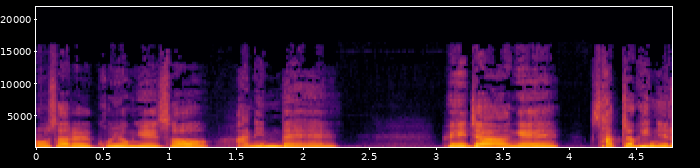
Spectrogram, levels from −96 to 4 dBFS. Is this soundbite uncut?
no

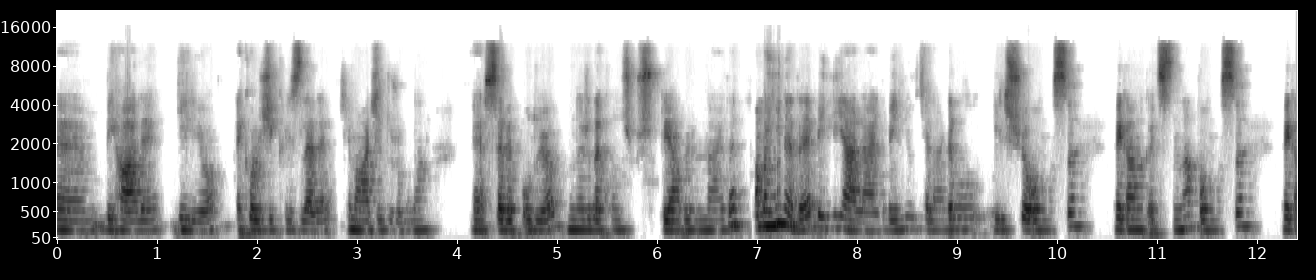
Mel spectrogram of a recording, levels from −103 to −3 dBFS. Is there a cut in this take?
yes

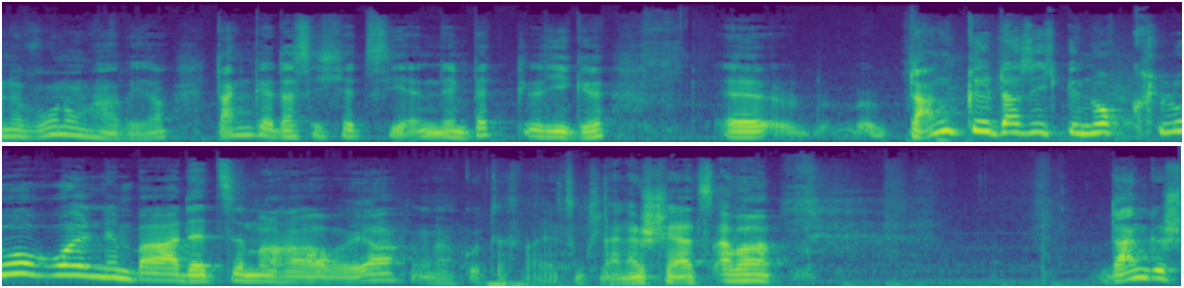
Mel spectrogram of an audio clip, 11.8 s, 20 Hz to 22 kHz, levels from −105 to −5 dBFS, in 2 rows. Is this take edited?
no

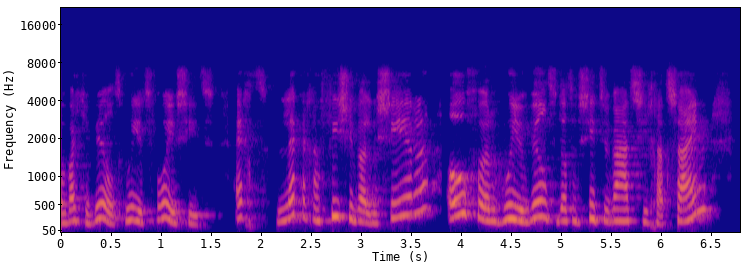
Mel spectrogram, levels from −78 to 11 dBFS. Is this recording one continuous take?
no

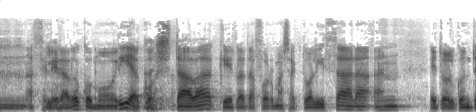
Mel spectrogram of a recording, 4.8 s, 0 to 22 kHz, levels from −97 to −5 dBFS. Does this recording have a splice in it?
yes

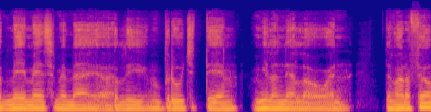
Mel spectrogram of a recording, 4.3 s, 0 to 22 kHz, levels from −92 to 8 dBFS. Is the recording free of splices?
no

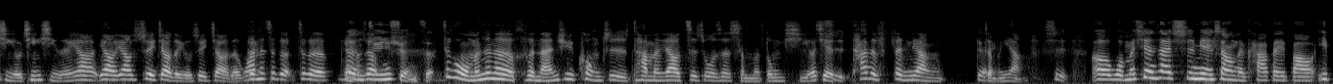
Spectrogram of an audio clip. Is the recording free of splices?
no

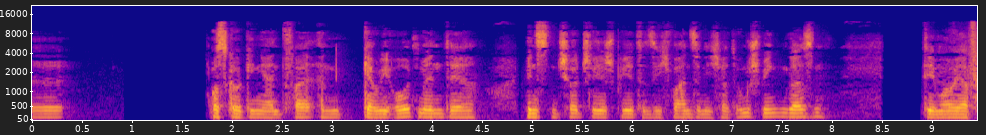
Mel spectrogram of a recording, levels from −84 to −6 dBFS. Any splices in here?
yes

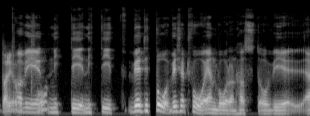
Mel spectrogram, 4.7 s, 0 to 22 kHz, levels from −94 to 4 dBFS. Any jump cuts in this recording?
no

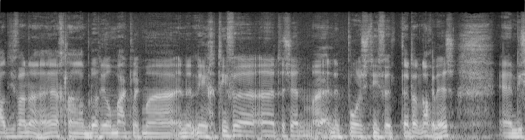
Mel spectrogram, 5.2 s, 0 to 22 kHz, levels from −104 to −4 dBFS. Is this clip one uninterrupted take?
no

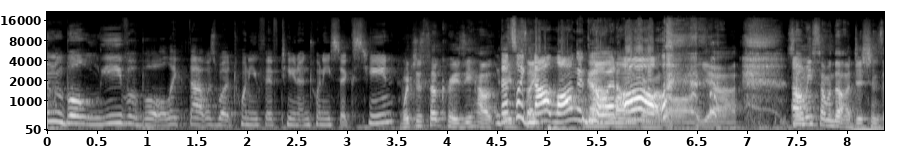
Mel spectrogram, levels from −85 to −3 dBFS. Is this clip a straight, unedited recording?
no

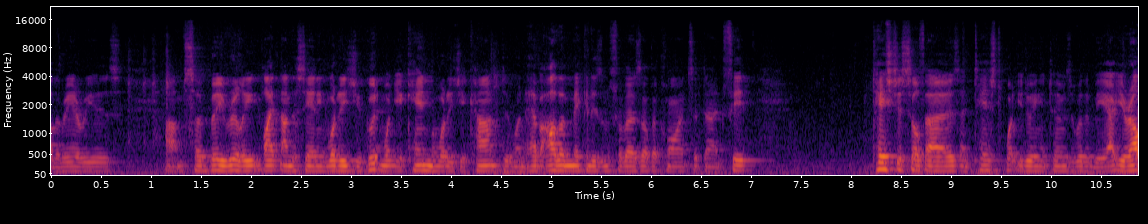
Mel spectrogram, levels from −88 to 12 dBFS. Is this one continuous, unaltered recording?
no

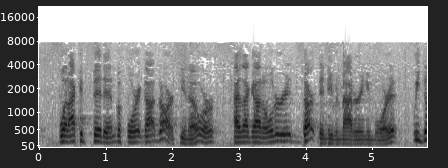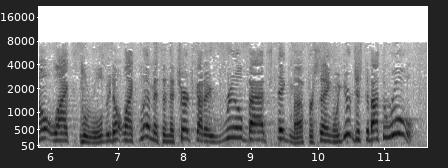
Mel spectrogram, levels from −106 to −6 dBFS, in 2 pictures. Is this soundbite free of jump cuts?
yes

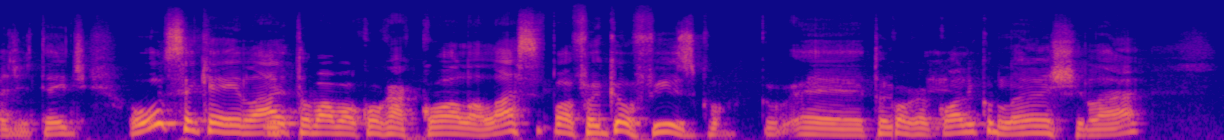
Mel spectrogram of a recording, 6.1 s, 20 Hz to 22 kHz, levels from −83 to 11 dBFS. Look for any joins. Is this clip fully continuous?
no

